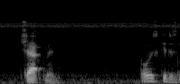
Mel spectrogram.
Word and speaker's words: Chapman: Clay Mloud Chaplain. Chapman. I always get his name wrong.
